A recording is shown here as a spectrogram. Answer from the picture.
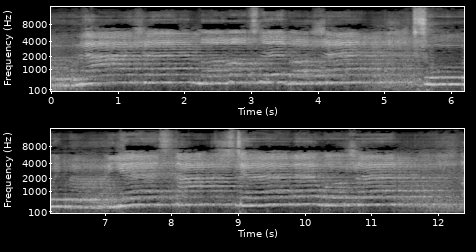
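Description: Three young girls singing a Polish Christmas carol together into microphones, in phrases with long held notes.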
